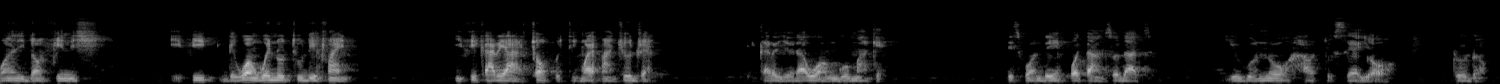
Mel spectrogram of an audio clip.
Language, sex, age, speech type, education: Nigerian Pidgin, male, 15-29, spontaneous, tertiary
